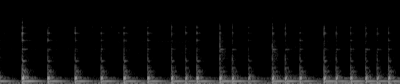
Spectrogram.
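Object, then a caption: Rubber practice pad on wooden base. Two wooden drumsticks tap quickly on a solid black rubber practice pad set on a wooden base, giving 21 short, dull knocks. The strikes have a low hum-like tone near 145 Hz and die away almost at once. The rhythm is fast and uneven, at roughly two taps per second.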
